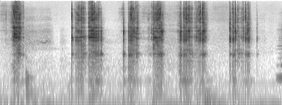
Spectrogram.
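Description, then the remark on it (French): A wooden rasp instrument imitates a frog's croak with a series of about eight quick, ragged scraping strokes in an uneven rhythm. Fairly loud, with no voices. “Ah vas-y, fais-nous entendre la grenouille.”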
